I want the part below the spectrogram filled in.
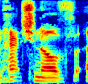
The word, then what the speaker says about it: Khachanov: Catherine, first of all, we're going to hear, as I said, from Andy Murray talking to you after his victory over Karen Khachanov a little bit later in this show.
